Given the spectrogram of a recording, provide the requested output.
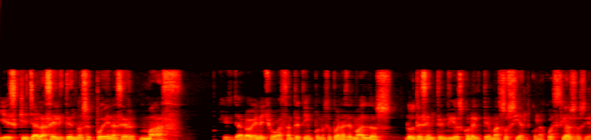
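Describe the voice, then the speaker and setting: A man speaks at a moderate pace and a fairly low pitch. His intonation is monotone and flat. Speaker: historian. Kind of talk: interview. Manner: halting.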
